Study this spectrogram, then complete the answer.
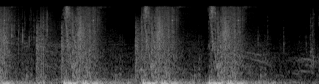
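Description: Gunfire in Fallout 3 hits in three heavy, close bursts, evenly spaced and each trailing off, with a player's voice faintly under the game audio.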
